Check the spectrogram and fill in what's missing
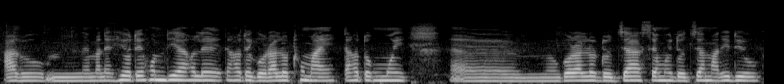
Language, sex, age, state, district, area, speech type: Assamese, female, 45-60, Assam, Goalpara, urban, spontaneous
